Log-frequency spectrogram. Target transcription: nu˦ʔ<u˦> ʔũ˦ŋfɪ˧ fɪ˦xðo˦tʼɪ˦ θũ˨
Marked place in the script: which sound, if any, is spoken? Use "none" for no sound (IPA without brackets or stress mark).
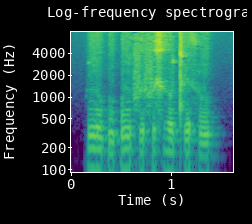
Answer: u˨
